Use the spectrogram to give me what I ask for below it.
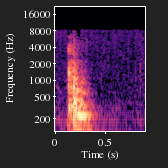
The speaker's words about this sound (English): the voice of Mr. Way seems to hang on to the room after the door closes behind him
